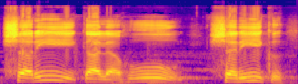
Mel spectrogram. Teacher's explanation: شریک، اس میں را کو لمبا کیا ہے، را کے آگے یا ساکن ہے تو یہ ہے یا مدہ. تو جب یا ساکن آ جائے جس لفظ کے آگے اس لفظ کو بھی لمبا کریں گے ایک الف کی مقدار.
